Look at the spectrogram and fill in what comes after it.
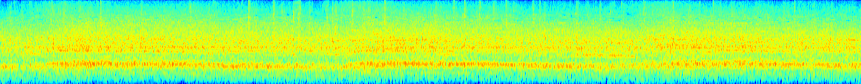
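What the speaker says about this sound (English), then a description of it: "It's the sound of a supporter base knowing they're on their way to a grand final" A large football crowd of Sydney Swans supporters at an AFL preliminary final against Port Adelaide, a sustained distant roar of cheering and chanting filling the stadium, steady and continuous with no clear breaks.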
